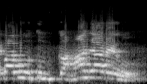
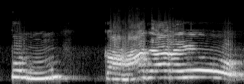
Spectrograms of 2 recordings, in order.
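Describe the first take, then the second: First: Said in the usual way. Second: Asking a question. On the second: Shown as a demonstration. Teacher to students, acting out a sample question. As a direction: act out the question to a child. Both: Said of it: "पूछा जाता है".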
